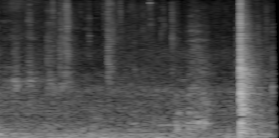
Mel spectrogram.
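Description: Quiet handling at a work counter, then one sharp crack just before the end: an egg knocked to break its shell.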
